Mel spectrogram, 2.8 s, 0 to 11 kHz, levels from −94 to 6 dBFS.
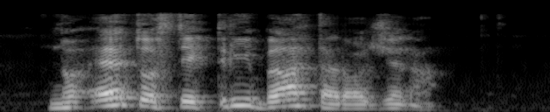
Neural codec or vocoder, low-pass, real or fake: codec, 16 kHz, 4 kbps, X-Codec, WavLM features, trained on Multilingual LibriSpeech; 7.2 kHz; fake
